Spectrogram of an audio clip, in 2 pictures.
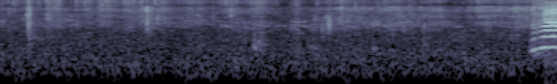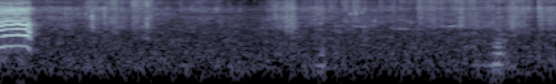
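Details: Playful miniature goat kids at dusk: one short, wavering, nasal bleat in the middle, surrounded by quiet rustling and faint outdoor background noise.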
